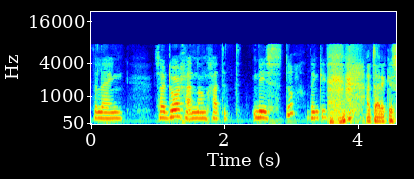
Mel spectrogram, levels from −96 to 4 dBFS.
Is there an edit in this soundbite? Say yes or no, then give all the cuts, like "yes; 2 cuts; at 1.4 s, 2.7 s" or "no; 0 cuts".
yes; 1 cut; at 3.5 s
